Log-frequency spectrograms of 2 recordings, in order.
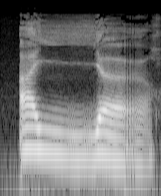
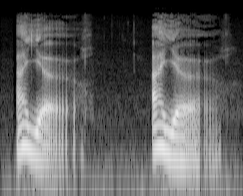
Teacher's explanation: final S not pronounced, and then you've got this y sound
